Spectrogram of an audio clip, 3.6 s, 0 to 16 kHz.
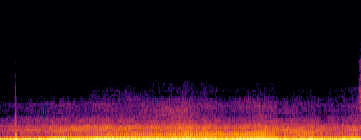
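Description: A Lexmoto RSS Street 125cc motorcycle changes down through its gears. The close, loud engine drone shifts pitch in steps over steady wind and road noise.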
